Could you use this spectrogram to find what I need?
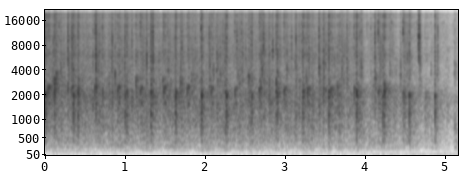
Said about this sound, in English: Could we have a round of applause for all of those groups?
